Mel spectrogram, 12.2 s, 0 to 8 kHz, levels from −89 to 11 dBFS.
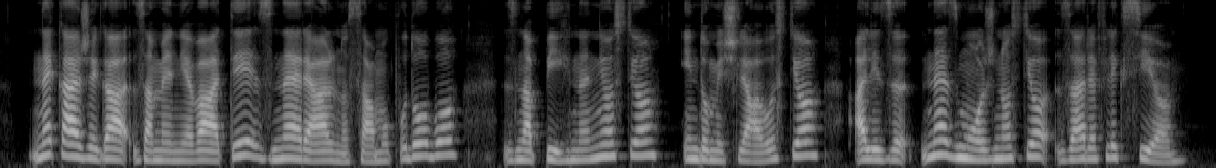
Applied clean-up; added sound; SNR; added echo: none; none; none; none.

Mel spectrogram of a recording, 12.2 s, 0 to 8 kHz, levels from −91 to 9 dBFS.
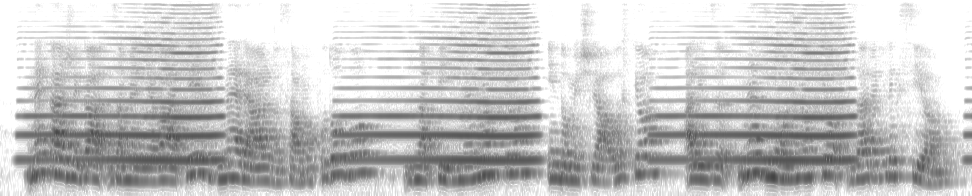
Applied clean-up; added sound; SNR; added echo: none; Wind instrument, woodwind instrument; -2 dB; reverberation time 0.8 s.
